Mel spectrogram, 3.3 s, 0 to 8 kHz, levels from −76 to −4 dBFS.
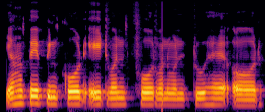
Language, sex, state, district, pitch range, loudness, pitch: Hindi, male, Uttarakhand, Uttarkashi, 125-140 Hz, -16 LUFS, 130 Hz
